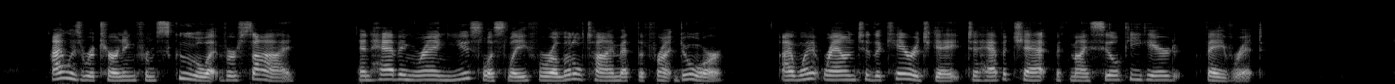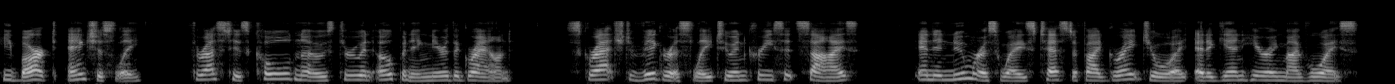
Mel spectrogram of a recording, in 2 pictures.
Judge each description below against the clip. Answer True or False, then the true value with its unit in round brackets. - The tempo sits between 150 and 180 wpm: False (140 wpm)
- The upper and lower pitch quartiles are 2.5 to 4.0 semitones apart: True (3.3 semitones)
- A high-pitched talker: True (200 Hz)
